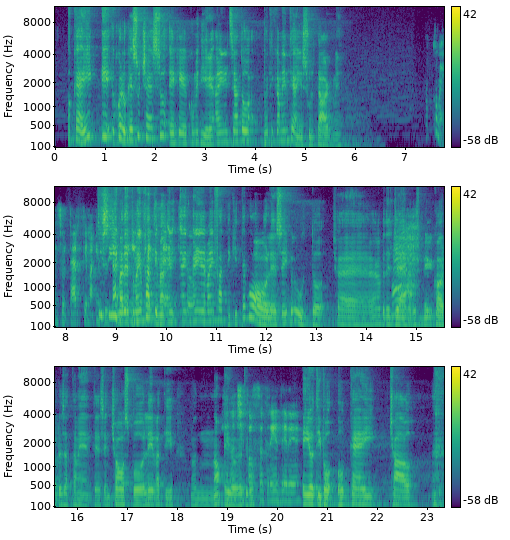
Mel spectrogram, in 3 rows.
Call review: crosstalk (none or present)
present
